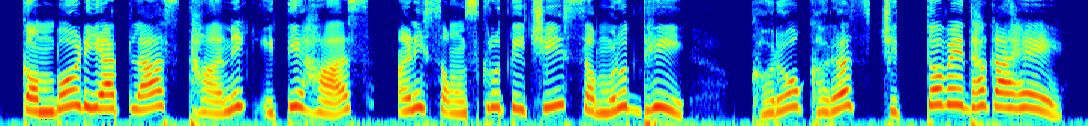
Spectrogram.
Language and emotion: Marathi, surprised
